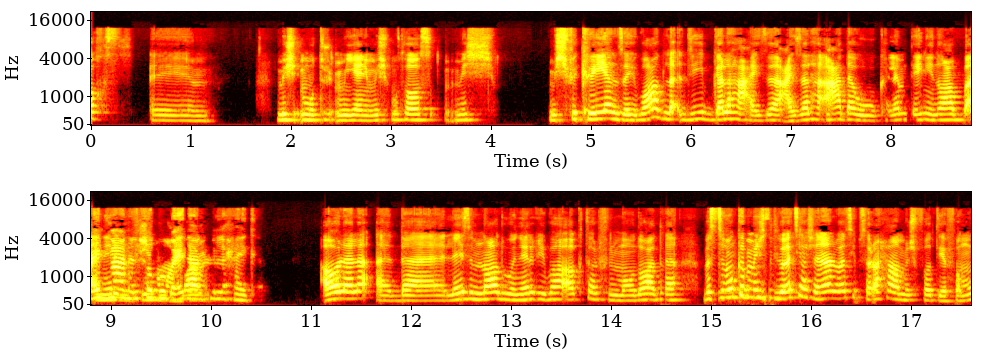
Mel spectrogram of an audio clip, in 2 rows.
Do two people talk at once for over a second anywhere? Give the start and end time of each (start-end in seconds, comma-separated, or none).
8.8-10.1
